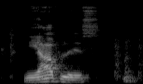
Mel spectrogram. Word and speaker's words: Neapolis: now neopolis uh neopolis i just said neopolis neopolis is how you say it neapolis um actually means new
